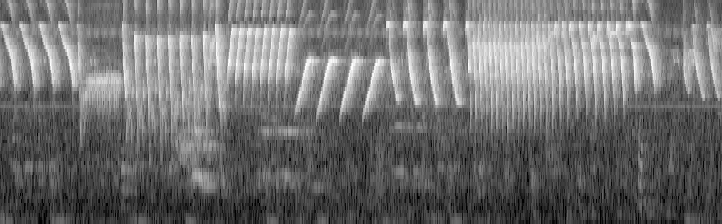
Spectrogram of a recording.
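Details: Canary song used as master audio to stimulate other birds to sing and for contests: fast repeated downslurred high chirps, a steady flat trill, and long rolling buzzy trills changing tour every second or two.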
